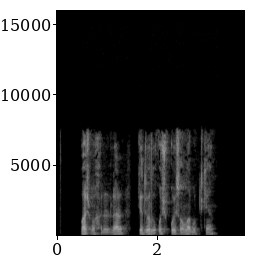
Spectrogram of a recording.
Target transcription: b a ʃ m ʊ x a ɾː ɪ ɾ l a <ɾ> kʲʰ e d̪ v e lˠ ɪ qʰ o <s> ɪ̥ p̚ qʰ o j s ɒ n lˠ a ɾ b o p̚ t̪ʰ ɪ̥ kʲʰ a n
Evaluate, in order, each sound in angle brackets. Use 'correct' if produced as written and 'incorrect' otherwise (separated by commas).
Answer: correct, incorrect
